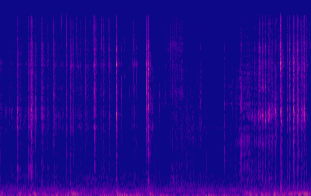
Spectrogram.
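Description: A small metal blade carves curls and shavings off a dry, cream-coloured bar of soap with a gold-coloured top, held in the palm. The cuts make crisp, bright scraping and crackling strokes with sharp, dry attacks, over a faint steady low hum.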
